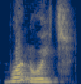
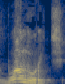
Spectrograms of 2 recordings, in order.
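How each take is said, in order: First: Lightly voiced airy, clueless woman; a hint of dreamy innocence; retold absent-minded actress. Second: Lightly voiced policeman, lower greeting; a hint of a policeman's businesslike greeting; low, matter-of-fact mock policeman; retold policeman. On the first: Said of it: "tava sempre no ar". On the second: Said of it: "o policial saltou e disse".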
